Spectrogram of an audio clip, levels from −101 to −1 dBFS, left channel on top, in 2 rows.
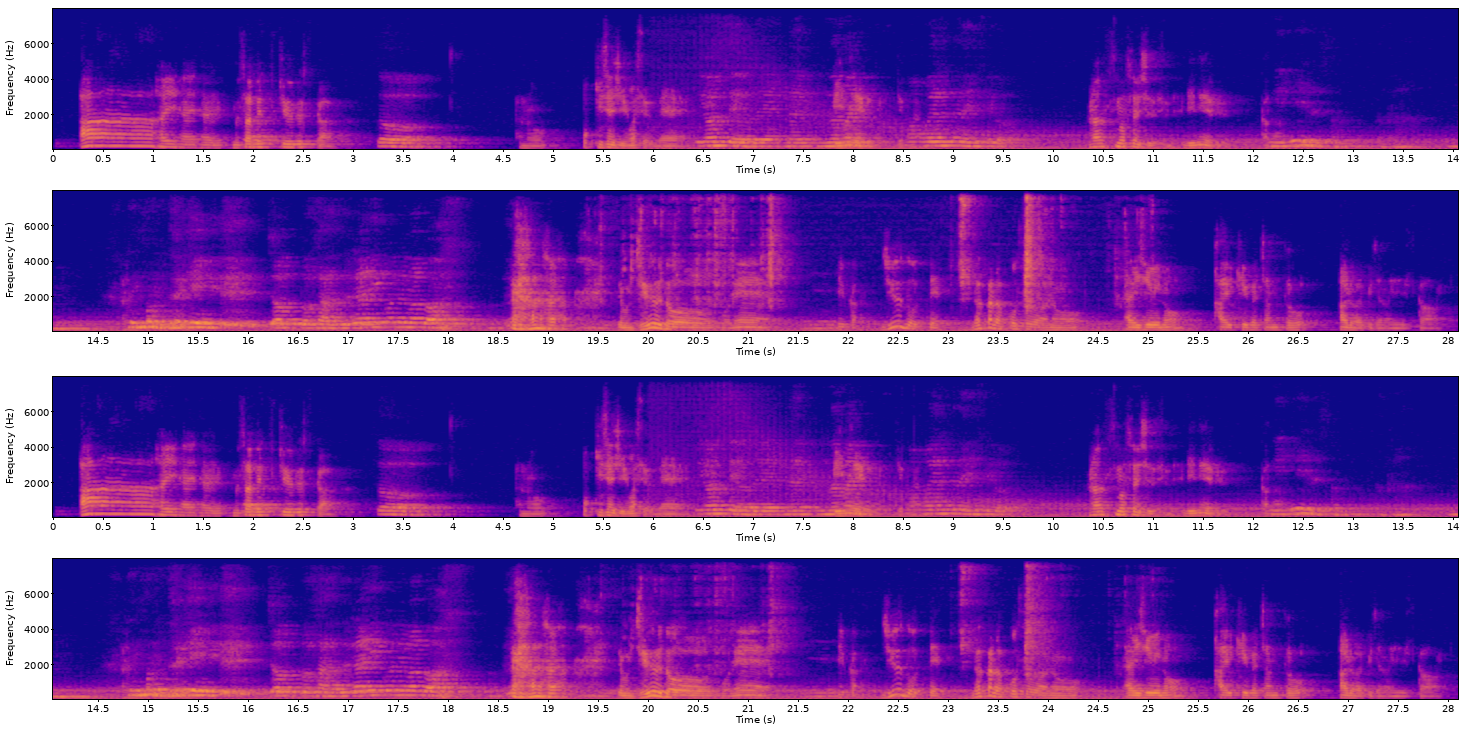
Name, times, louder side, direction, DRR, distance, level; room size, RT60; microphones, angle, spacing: voice 1, 0.2-2.8 4.6-4.9 5.4-6.3 7.8-8.7 10.3-11.8 12.1-12.3 14.7-14.9 18.6-21.3 21.9-22.9 23.2-24.3 24.7-25.3 25.6-26.6 26.9-27.9, right 1 dB, 5° right, 6 dB, 0.4 m, -38 dB
voice 2, 3.2-3.8 6.4-8.0 8.5-9.6 12.1-13.6 13.9-18.1 18.4-18.7 21.5-21.9, left 1 dB, 40° right, -6 dB, 2.4 m, -37 dB
sound 1, 5.9-25.6, right 1 dB, 60° right, 1.0 m, -51 dB
sound 2, 19.4-21.4 21.7-21.8 23.0-24.2 24.6-25.1, left 11 dB, 90° left, 0.6 m, -43 dB
9.9 x 9.5 x 4.2 m, 1.2 s
head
